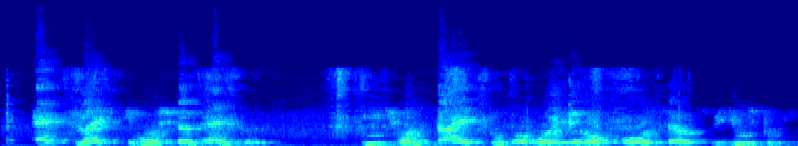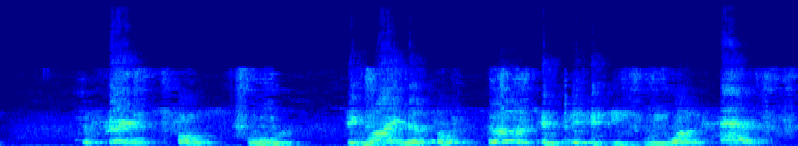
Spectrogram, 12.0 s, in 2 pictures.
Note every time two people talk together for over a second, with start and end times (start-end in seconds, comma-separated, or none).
none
